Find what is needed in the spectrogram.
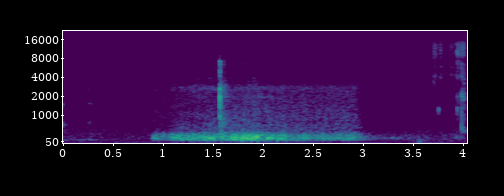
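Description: Soft rustling and handling noise picked up by a video-call microphone for about two seconds, with one sharp click in the middle.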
